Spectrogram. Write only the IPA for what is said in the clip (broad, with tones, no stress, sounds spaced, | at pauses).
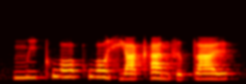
m i˧˥ kʰ w ɔ˥ kʰ w ɔ˥˩ ɕ j ä˧˥ kʰ a˥˩ n s ɹ̩˩ t̪ a˥ ɪ̯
